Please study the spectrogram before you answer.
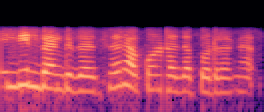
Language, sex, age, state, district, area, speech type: Tamil, female, 18-30, Tamil Nadu, Dharmapuri, rural, conversation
